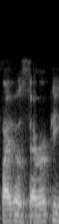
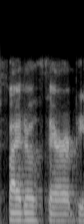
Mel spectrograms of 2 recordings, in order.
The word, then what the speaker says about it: Phytotherapy: Next up, can you tell me if I'm pronouncing this correctly, Mr. Potman? Phytotherapy Incorporated? That's correct, Mr. Chairman, and thank you. Yes, the licensee here is Phytotherapy Incorporated.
